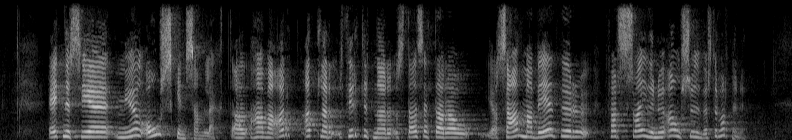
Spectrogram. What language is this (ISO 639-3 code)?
isl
